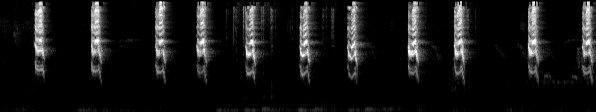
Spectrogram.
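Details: Long-tailed shrike giving harsh, grating squawks, each dropping in pitch, repeated about once a second roughly eleven times, played to stimulate other shrikes to sing; faint low rumble between calls.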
